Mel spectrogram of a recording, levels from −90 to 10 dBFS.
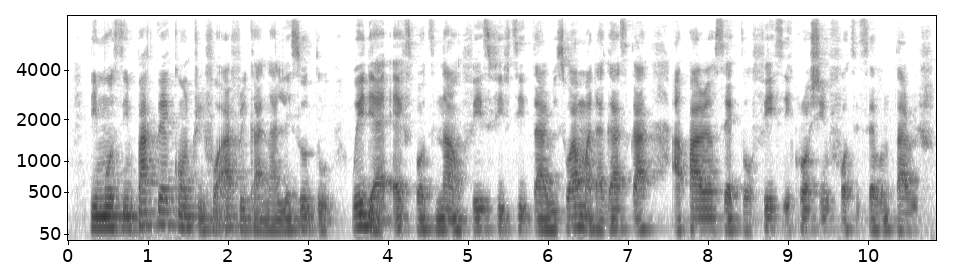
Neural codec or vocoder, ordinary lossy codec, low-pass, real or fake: none; none; none; real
